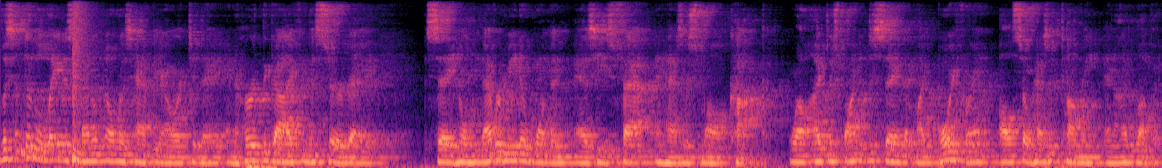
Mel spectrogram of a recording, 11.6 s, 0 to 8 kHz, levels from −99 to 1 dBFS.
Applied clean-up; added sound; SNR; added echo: none; Snare drum; 7 dB; reverberation time 0.9 s.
